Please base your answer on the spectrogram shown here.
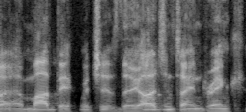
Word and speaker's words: mate: But it's mate. It's our most iconic beverage. Really? And what is it called? What's it called? It's called mate. It's called spelled like mate.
